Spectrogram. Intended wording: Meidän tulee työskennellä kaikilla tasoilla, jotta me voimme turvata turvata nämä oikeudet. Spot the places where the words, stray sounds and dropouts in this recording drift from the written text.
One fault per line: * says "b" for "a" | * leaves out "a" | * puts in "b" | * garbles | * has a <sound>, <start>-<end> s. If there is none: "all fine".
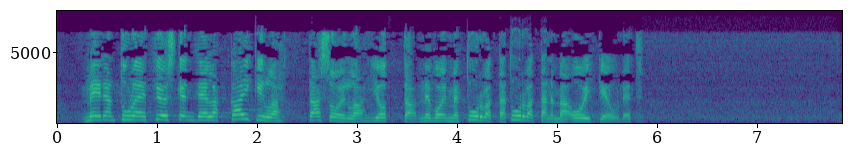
all fine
